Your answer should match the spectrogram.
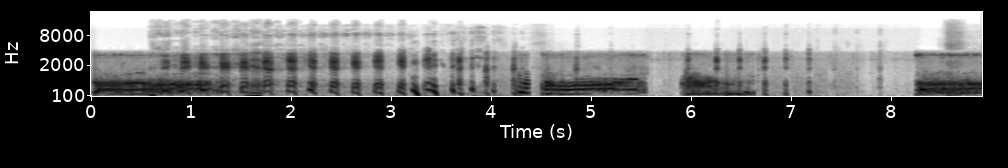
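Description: loud snoring

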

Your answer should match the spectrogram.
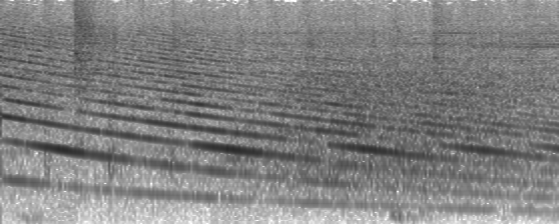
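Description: siren-like horn sound effect

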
